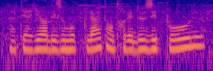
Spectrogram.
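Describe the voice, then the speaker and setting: Speaking at a medium pitch, a woman uses a calm, soothing tone and fairly even intonation. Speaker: yoga nidra guide. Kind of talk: guided relaxation session. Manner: slow, calm, soothing.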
